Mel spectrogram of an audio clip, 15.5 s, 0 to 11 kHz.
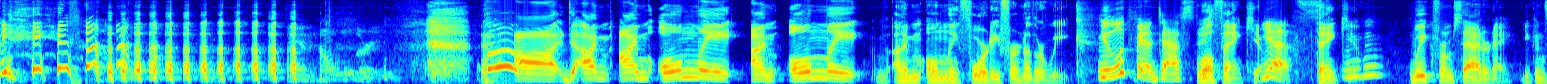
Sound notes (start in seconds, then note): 4.9 laughter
